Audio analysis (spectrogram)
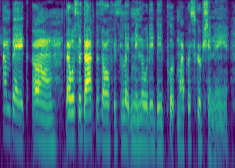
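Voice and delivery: normal talking voice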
